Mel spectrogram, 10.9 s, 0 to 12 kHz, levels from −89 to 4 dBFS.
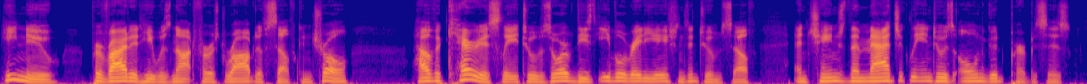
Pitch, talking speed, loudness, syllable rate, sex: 125 Hz, 150 wpm, -22 LUFS, 5.4 syllables/s, male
